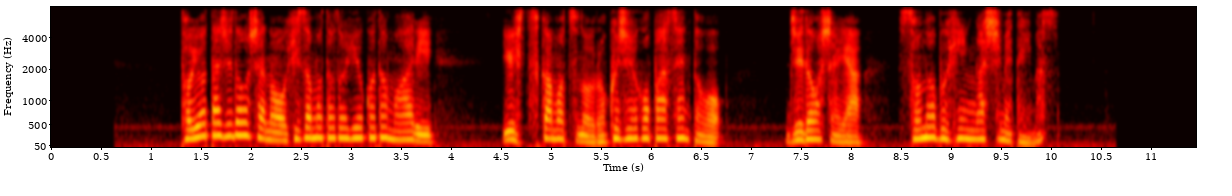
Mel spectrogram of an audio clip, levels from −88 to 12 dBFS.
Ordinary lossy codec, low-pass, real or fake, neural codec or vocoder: Opus, 64 kbps; 7.2 kHz; fake; vocoder, 22.05 kHz, 80 mel bands, WaveNeXt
